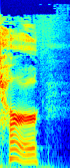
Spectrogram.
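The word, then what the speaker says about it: H.E.R.: It's spelled H period E period R period, but it's her. And it's actually an acronym. It stands for Having Everything Revealed.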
